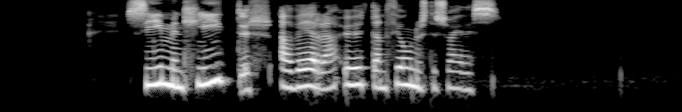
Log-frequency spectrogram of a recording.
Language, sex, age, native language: Icelandic, female, 20-29, Icelandic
